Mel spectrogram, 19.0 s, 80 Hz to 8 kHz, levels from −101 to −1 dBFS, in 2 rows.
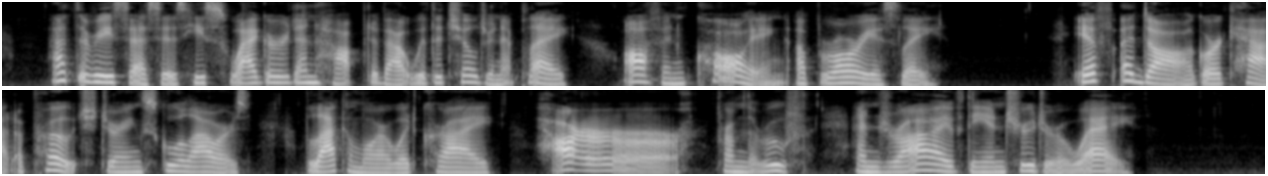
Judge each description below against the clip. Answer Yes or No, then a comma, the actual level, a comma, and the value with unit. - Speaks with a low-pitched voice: No, medium, 185 Hz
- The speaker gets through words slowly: Yes, slow, 125 wpm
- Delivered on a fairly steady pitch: No, average, 3.7 semitones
